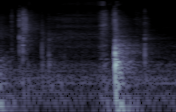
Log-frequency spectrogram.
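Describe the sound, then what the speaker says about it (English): A knife slicing through a hard sweet potato on a cutting board, a few light taps followed by one loud, firm chop, close up with no talking. "Then I'm gonna do little slices, then little quarters."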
